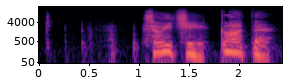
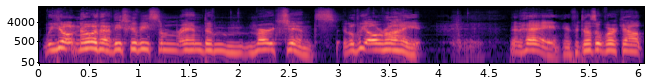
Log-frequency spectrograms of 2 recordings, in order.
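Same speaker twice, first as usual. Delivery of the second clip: raised, higher voice, talking over objections; loud insistent reassurance; 7 semitones higher, 9 dB louder than usual. Acted. Character reassures companion before shoving him out, loud and insistent. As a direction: brush off the worry loudly.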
